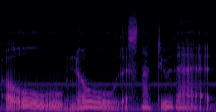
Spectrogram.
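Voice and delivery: high, soft, slow soothing imitation; Bear. Bear consoles Nikki crying in car, soft high soothing. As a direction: draw it out in gentle mock concern.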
